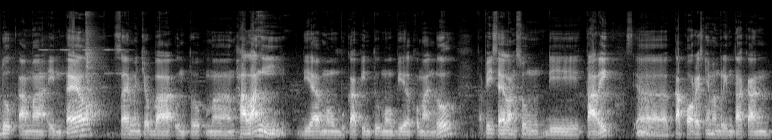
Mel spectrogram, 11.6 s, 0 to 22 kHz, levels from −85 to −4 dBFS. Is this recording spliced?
no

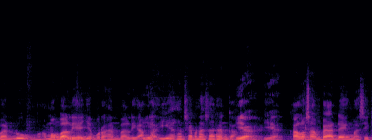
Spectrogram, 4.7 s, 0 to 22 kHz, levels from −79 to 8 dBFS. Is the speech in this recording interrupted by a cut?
no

